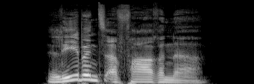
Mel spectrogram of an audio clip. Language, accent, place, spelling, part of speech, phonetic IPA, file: German, Germany, Berlin, lebenserfahrener, adjective, [ˈleːbn̩sʔɛɐ̯ˌfaːʁənɐ], De-lebenserfahrener.ogg
- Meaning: 1. comparative degree of lebenserfahren 2. inflection of lebenserfahren: strong/mixed nominative masculine singular 3. inflection of lebenserfahren: strong genitive/dative feminine singular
